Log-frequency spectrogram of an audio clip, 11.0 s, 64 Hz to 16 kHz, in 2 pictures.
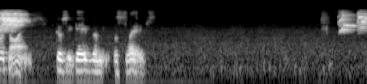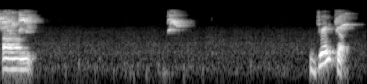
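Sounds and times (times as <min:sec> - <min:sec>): parrot high-pitched call: 0:05.1 - 0:06.2, 0:08.0 - 0:08.4.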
